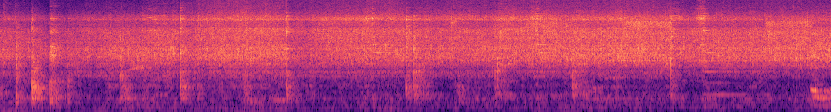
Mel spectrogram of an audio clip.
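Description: Shrimp frying in hot oil in a pan for an elephant yam and shrimp curry, a loud steady sizzle and hiss with occasional scrapes and clinks of a utensil against the pan, no talking.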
